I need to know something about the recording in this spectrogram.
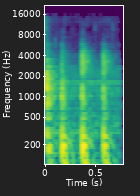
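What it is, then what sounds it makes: Bass guitar pickup, live when tapped. A pickup on a Rickenbacker 4003s bass is tapped four times, and each tap comes through the amp as a short, low, muffled thump around 190 Hz with a little upper-midrange click. The clear taps show the pickup is live.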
